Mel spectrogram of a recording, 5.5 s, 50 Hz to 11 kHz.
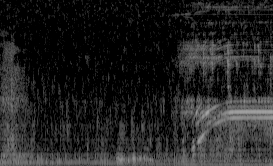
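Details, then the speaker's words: Water-cooled 2.2kW CNC spindle on a VFD, bench wiring test, running clockwise at low speed before being taken to 100 Hz (about 5,000 RPM): a faint tone climbs, then settles into a clean, steady, very quiet whine with no rattle or grind; healthy spindle. "so if I turn this and listen you should hear the spindle now these water cooled units have very quiet compared to an air cooled unit"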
